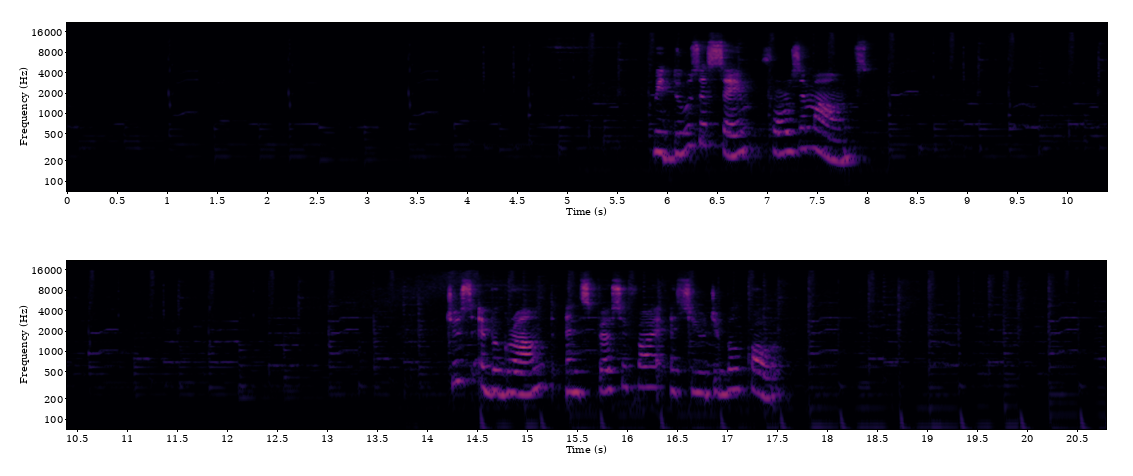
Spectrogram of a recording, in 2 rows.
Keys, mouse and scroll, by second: 5.0 click, 6.9 click, 7.7 click, 9.3 click, 13.6 click, 16.9 click, 18.0 click, 19.2 click.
